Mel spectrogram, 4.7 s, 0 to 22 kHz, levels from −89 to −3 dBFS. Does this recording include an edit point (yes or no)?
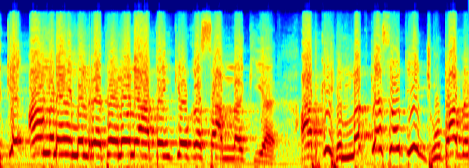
no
